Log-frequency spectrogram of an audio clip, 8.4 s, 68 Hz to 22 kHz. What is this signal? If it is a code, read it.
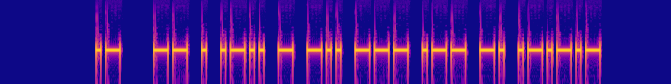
Morse code, heard as a keyed tone, about 20 wpm, 700 Hz. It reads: A MELTDOWN.
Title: All-Age Appropriate Jokes - 20wpm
